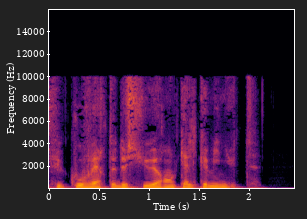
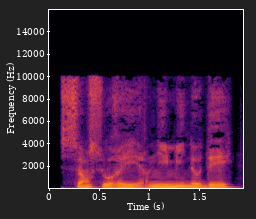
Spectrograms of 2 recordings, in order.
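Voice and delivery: usual speaking voice

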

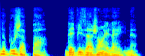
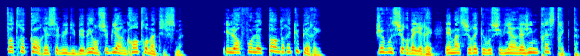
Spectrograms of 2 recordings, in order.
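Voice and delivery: higher, steady caregiver's voice; firm midwife; 12 semitones higher than usual. A narrator's reading. Midwife explains the treatment to the queen, firmly. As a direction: lay out the rules kindly but firmly.

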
